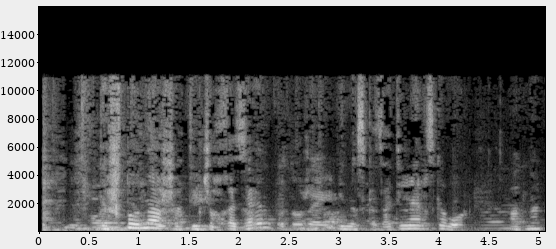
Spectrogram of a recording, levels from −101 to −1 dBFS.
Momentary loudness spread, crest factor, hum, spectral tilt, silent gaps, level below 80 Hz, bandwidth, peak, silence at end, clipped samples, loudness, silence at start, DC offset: 15 LU; 18 dB; none; -4.5 dB/octave; none; -56 dBFS; 11.5 kHz; -6 dBFS; 0 s; under 0.1%; -24 LUFS; 0.05 s; under 0.1%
